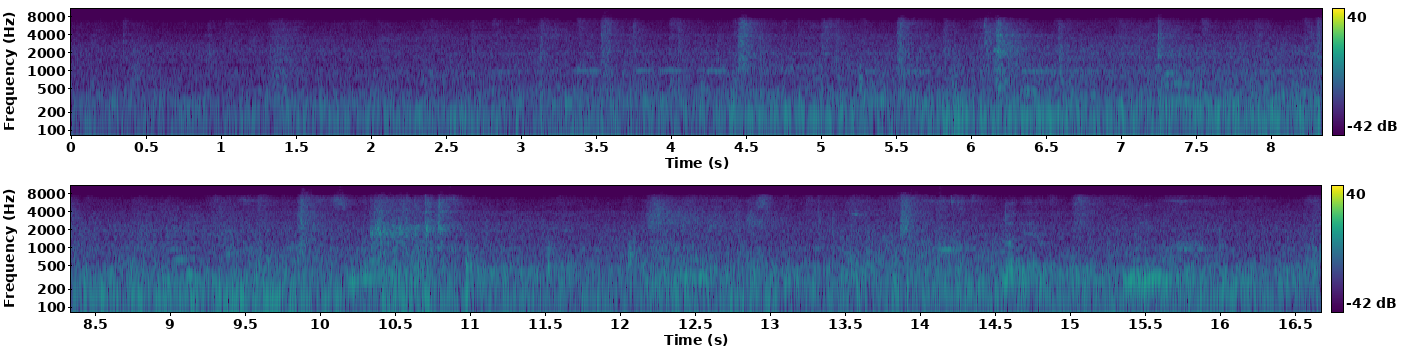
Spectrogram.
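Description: Indistinct voices and footsteps over a steady background rumble in an airport boarding bridge, with irregular clicks and knocks throughout.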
